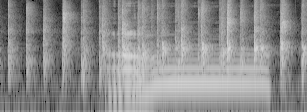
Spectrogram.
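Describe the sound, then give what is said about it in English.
An audience claps for Alcatraz in quick steady rhythm while one voice lets out a long, loud, rising hoot that holds for over a second before the clapping carries on alone. “Now, what kind of applause do we get for Alcatraz?”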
